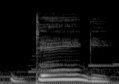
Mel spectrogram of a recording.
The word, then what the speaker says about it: Dengue: जैसे इस केस में डेंगू पॉपुलर है, डेंगी जो करेक्ट प्रोनाउंसिएशन है वो उतना नहीं जाना जाता, या बहुत कम लोग होंगे जो इसका सही प्रोनाउंसिएशन करते होंगे।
